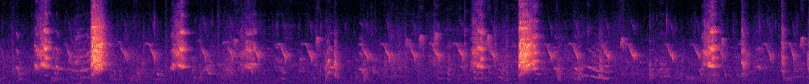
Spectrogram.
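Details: Monk parakeet parent feeding its young while the chicks beg with rapid, rasping, high-pitched chatter. Several loud screeches occur about every three seconds, and there are brief downward-sliding squeaks.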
